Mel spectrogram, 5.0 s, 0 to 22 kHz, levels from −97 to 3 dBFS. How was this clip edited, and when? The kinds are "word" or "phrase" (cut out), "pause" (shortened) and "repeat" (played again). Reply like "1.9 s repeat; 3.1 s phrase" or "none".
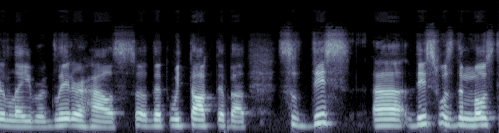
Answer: none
